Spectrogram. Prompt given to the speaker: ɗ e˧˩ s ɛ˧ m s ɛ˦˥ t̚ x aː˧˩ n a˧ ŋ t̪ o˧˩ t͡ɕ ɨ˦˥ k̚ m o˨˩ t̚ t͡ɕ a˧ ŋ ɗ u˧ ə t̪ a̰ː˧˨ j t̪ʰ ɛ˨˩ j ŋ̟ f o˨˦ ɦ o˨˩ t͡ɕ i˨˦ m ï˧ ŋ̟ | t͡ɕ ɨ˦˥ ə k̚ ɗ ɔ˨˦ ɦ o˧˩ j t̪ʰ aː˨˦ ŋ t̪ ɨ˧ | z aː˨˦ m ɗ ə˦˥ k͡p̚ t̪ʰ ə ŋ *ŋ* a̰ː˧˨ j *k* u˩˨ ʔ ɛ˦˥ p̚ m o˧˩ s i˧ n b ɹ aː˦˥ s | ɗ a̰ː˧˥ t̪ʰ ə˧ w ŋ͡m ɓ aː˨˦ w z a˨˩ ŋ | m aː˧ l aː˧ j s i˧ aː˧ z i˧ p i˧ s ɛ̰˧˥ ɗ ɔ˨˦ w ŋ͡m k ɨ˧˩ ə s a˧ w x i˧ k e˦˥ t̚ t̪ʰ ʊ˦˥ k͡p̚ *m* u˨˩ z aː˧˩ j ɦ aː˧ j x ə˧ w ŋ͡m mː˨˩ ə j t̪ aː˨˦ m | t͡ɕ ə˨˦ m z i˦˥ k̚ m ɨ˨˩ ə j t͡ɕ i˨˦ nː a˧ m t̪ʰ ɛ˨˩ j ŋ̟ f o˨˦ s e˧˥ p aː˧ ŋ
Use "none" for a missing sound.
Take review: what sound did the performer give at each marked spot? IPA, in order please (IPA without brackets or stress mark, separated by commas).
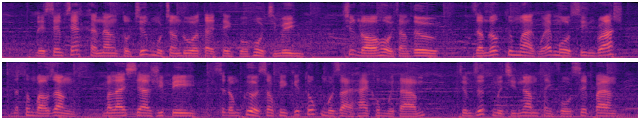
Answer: m, k, m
